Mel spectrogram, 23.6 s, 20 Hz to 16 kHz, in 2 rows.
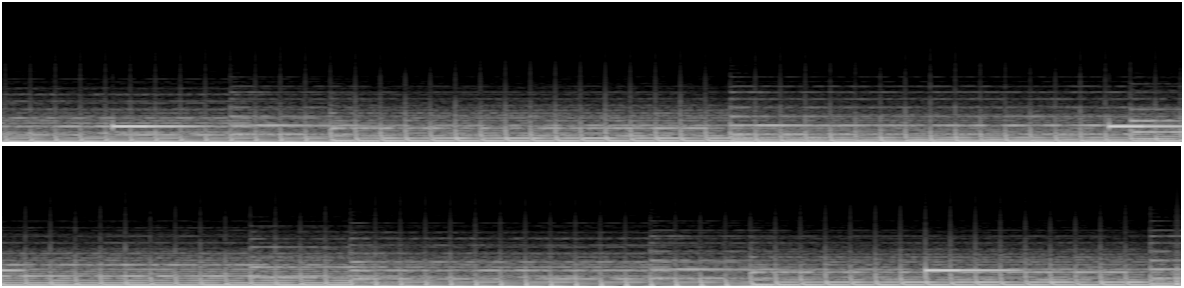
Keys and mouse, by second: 0.1 z, 0.5 s, 2.2 a, 2.8 z, 3.1 click, 3.7 click, 3.7 right click, 4.3 KP_3, 4.8 s, 6.7 a, 6.9 z, 7.2 z, 7.4 click, 8.5 right click, 8.6 click, 9.3 KP_3, 9.5 right click, 9.9 z, 9.9 s, 11.3 a, 11.5 z, 11.6 click, 12.2-13.2 right drag, 12.5 click, 12.8 KP_3, 12.9 z, 13.2 s, 17.2 a, 17.5 z, 17.7 click, 18.7 ctrl+l, 18.7 right click, 19.0 ctrl+n, 19.5 click, 20.5 a, 20.6 z, 21.2 click, 21.8 click, 22.2-23.5 right drag, 22.5 z, 22.6 z, 23.3 x.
